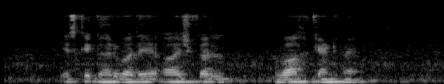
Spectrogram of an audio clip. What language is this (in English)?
Urdu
